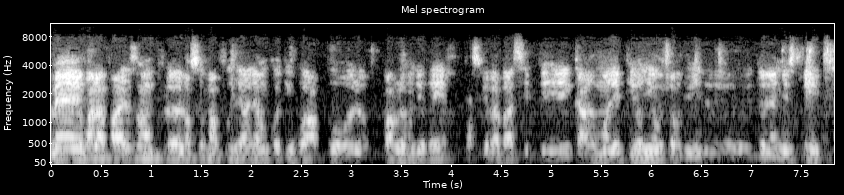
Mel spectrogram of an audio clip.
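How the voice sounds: A man with a medium pitch talks at a fairly quick pace, with few pauses, little pitch movement and a slightly husky edge.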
